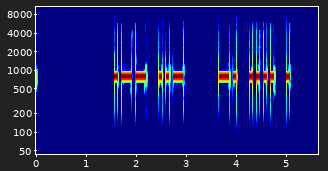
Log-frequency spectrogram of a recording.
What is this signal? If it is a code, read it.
Morse code, heard as a keyed tone, about 17 wpm, spaced as for 13 wpm, 800 Hz. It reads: WUNHE
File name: CW / DET / 1 6 1500C S C 16wpm 2733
